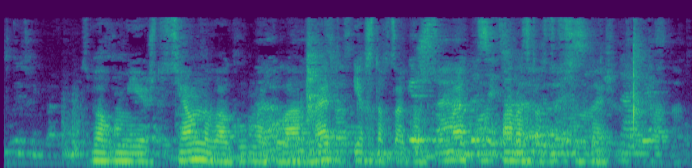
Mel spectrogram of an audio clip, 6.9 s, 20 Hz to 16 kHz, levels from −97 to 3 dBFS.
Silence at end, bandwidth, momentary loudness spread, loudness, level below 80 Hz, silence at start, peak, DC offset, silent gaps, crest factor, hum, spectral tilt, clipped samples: 0.05 s; 11.5 kHz; 11 LU; -22 LUFS; -50 dBFS; 0.05 s; 0 dBFS; under 0.1%; none; 22 dB; none; -5 dB/octave; under 0.1%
